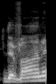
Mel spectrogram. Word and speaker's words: Devon: Well, I guess it's not pronounced Devon, because otherwise you wouldn't have brought it up. – Exactly. – So I'm just going to guess Divine. – Devon it is.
